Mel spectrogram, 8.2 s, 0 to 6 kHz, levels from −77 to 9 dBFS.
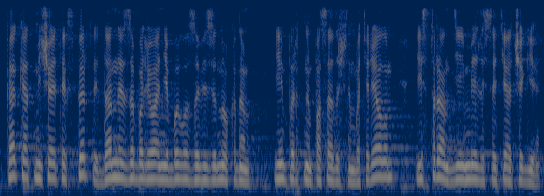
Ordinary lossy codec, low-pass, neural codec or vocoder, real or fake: none; 5.4 kHz; none; real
